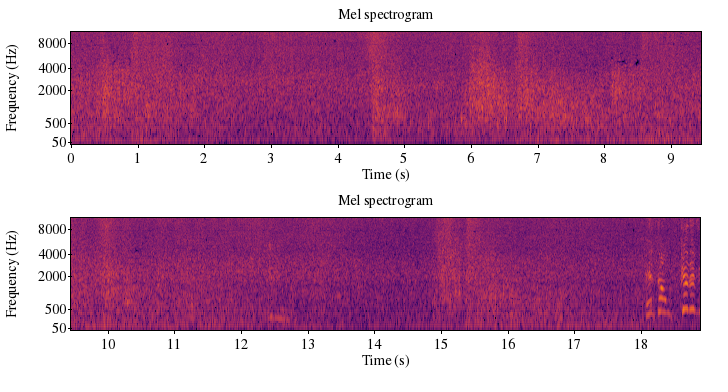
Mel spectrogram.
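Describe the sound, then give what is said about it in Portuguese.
A stormy sea roars nonstop with strong wind, heavy waves surging and crashing every few seconds in a dense, loud wash of noise that never lets up. “As ondas ficam cada vez mais fortes. O vento sopra com cada vez mais força.”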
